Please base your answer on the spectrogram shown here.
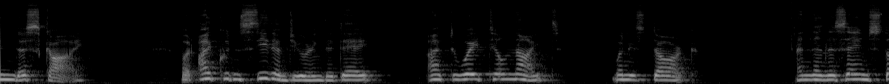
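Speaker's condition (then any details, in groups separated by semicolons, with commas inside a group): No condition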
